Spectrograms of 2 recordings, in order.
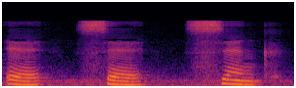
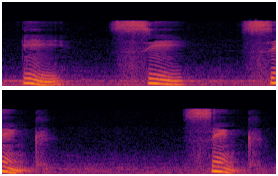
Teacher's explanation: The letter N always makes an NG sound when it's followed by a K, so it's made with the back of the tongue sing instead of the front n. When I is followed by NG, which happens all the time with ing words, the I vowel is a little tighter. It's closer to E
